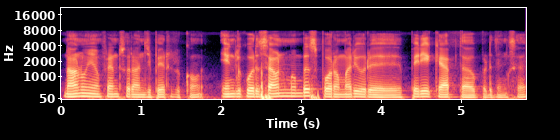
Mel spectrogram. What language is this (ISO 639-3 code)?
tam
